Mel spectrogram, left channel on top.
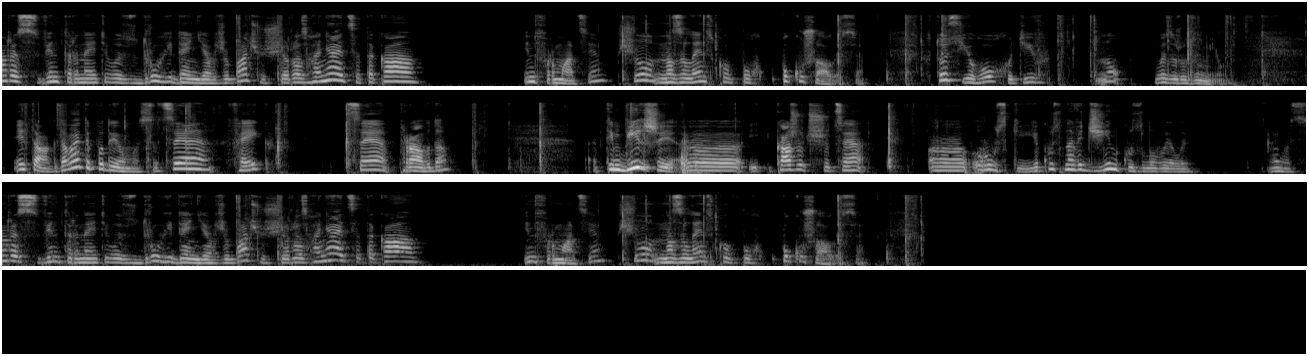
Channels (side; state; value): right; drops out; at 9.2 s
